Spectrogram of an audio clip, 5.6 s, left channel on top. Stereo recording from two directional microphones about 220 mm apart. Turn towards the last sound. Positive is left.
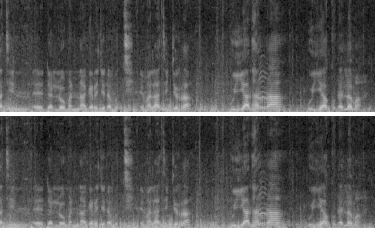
turn(degrees=20)  # may be behind; listen again after turning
